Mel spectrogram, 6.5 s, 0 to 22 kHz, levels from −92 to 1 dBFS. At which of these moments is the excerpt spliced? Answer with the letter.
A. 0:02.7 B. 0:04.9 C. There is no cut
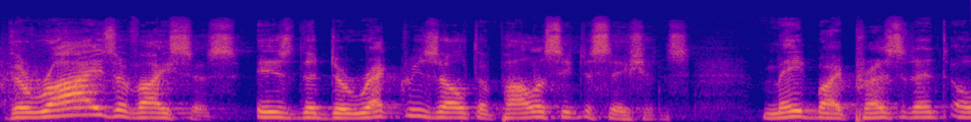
C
